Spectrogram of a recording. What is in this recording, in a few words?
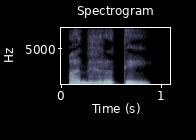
"ಅಧರಿತ", Kannada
